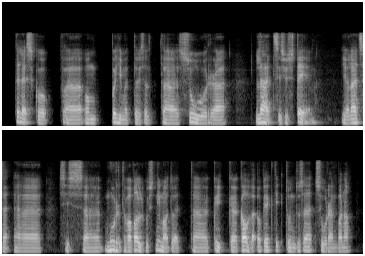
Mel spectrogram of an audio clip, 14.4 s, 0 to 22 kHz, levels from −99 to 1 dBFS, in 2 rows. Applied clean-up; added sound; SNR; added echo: none; none; none; none.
